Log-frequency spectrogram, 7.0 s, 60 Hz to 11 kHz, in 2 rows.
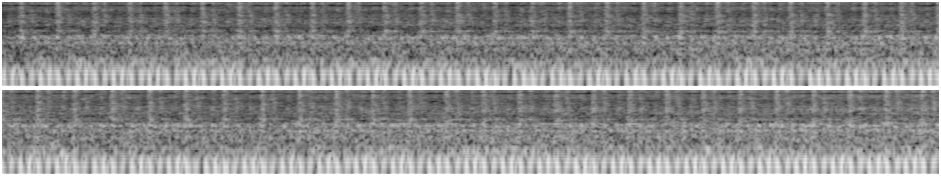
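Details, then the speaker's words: Old VW Beetle after ignition timing and carb tune-up: smooth, even idle around 850 rpm, up from a low 750, steady beat with no knocks or misses; normal idle. "idol's quite good though 850 is about where you want it to be so pretty happy with that"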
